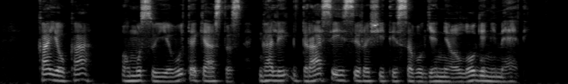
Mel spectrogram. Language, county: Lithuanian, Klaipėda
